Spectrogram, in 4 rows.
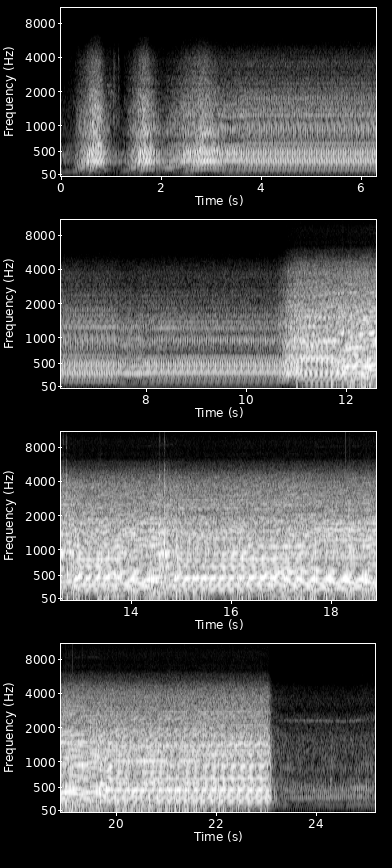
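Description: Supercharged, cammed 5.7 Hemi V8 of a 2011 Ram 1500 heard from inside the cab: three quick revs, then held steady on the start line for several seconds. About eleven seconds in comes a full-throttle launch and a hard, loud pull lasting about twelve seconds, a drag-strip pass, which cuts off suddenly as the throttle is lifted.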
